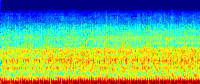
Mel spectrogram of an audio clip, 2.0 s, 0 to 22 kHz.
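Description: Diesel engine of an 8940 farm tractor running steadily at a constant low speed, a low, even hum with no change in pitch.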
